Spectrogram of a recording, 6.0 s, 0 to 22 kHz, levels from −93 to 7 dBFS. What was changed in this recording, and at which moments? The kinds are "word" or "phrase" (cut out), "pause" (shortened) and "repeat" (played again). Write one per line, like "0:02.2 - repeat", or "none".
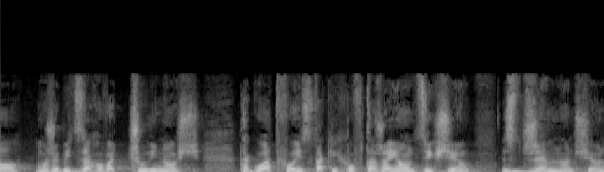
0:03.4 - word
